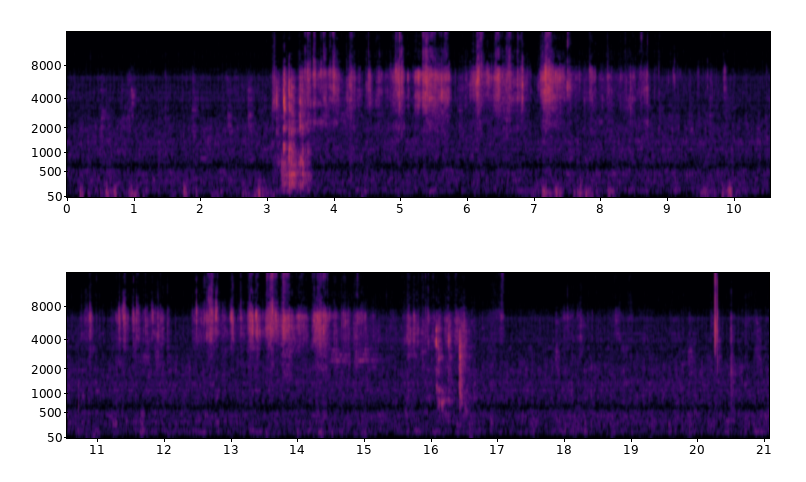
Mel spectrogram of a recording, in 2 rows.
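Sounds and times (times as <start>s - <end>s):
packaging rustling: 3.1s - 10.0s, 10.7s - 17.1s.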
